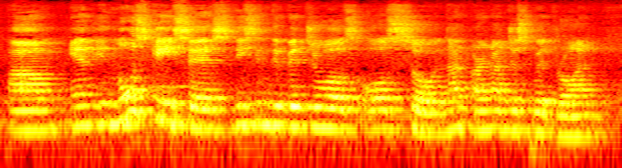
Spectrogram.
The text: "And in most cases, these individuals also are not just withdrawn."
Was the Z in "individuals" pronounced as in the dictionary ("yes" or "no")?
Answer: no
